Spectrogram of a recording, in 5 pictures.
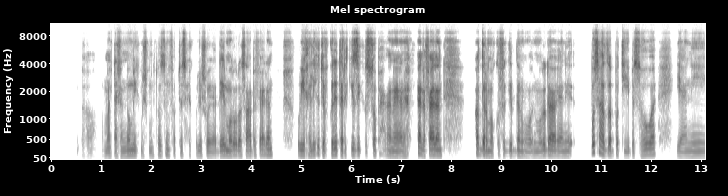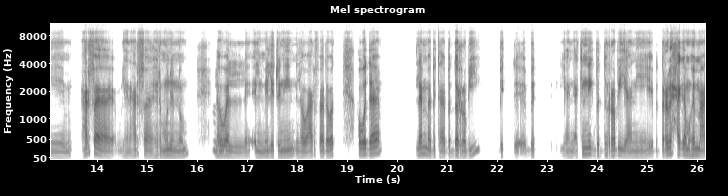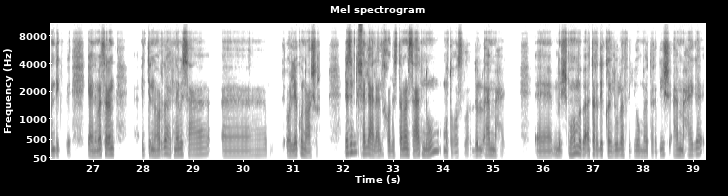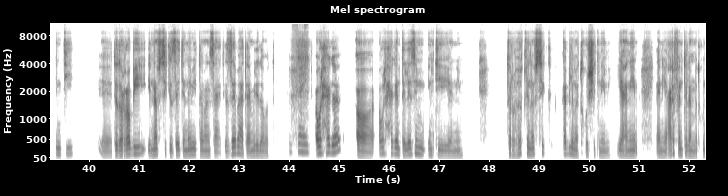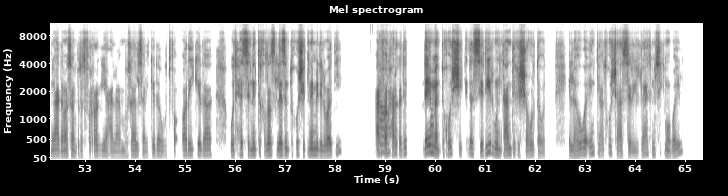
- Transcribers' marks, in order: sniff
- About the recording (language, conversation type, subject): Arabic, advice, إزاي القيلولات المتقطعة بتأثر على نومي بالليل؟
